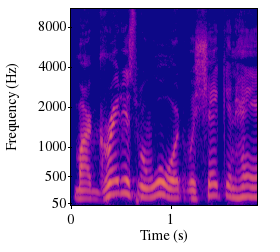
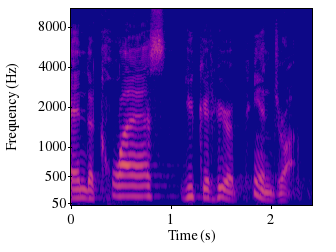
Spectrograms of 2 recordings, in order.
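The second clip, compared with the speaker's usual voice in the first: ordinary talk, nothing marked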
